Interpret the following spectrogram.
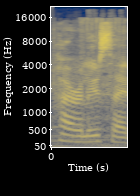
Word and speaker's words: pyrolusite: You know what pyrolusite is, right? Yeah, neither did I. Pyrolusite, key syllable pyro, by the way, is the shit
